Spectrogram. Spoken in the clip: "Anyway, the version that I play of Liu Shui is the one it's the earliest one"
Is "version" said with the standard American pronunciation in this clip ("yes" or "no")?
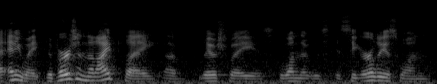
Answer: yes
